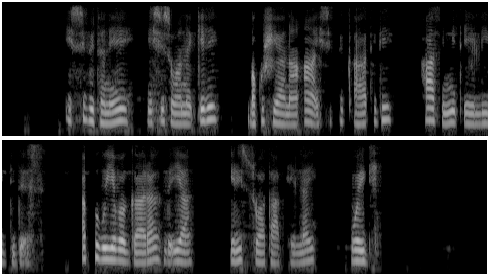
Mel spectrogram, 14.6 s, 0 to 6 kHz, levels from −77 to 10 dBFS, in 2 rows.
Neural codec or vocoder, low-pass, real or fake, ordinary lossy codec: none; 5.4 kHz; real; AAC, 24 kbps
